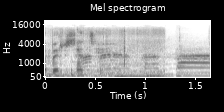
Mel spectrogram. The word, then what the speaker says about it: Versace: a Las Vegas o dice mal la palabra se pronuncia Versace también puedes compartirle el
